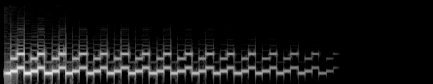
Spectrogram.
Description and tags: MA SFX 8bit Portal 2
Sound from pack: "Mobile Arcade"
100% FREE!
200 HQ SFX, and loops.
Best used for match3, platformer, runners.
